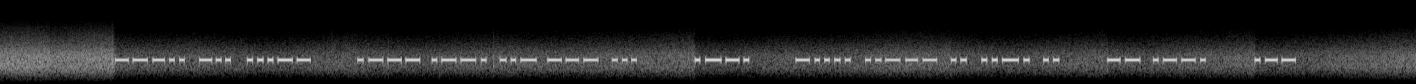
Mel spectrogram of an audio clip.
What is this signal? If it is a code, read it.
Morse code, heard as a keyed tone, hand-sent with a straight key, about 24 wpm, 1170 Hz, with radio static. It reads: 8D3 JPUOS P 62IFI MP W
